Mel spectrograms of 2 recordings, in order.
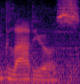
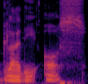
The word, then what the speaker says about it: gladius: Key to their kit were the gladius, a short thrusting sword. Gladius, not gladios.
